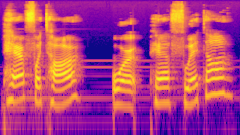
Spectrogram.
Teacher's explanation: with the first part like pear and the second part rhyming with tar, stressing the last syllable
